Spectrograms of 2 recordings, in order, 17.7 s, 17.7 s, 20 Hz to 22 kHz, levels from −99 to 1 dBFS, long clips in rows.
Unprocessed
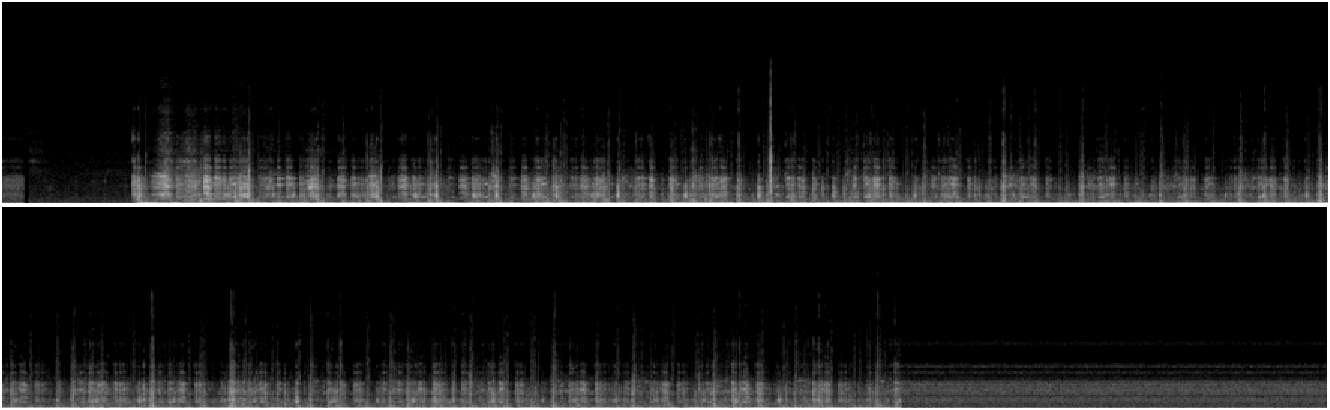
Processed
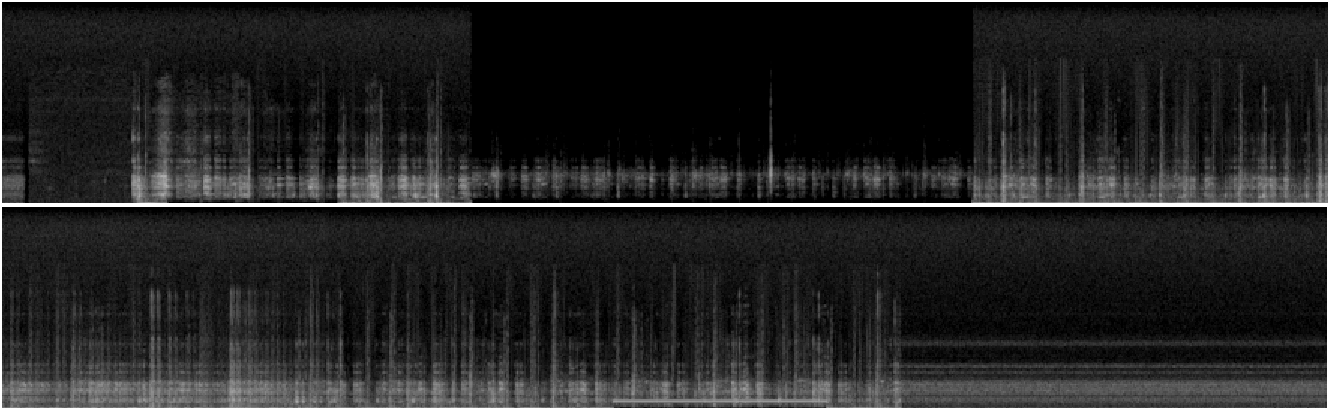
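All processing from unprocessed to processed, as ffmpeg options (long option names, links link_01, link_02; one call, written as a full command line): ffmpeg -i in.wav -filter_complex "[0:a]asettb=1/sr,asplit=3[link_01][link_02][link_03];[link_01]atrim=end=1.104[link_04];[link_02]atrim=start=1.1:end=2.25,asetpts=PTS-STARTPTS,afade=type=in:duration=0.004:curve=qsin,afade=type=out:start_time=1.146:duration=0.004:curve=qsin,highpass=1400,equalizer=frequency=3400:width_type=o:width=2.9:gain=-11.5[link_05];[link_03]atrim=start=2.246[link_06];[link_04][link_05]acrossfade=duration=0.004:curve1=hsin:curve2=qsin[link_07];[link_07][link_06]acrossfade=duration=0.004:curve1=qsin:curve2=hsin,asettb=1/sr,asplit=3[link_08][link_09][link_10];[link_08]atrim=end=3.134[link_11];[link_09]atrim=start=3.13:end=6.48,asetpts=PTS-STARTPTS,afade=type=in:duration=0.004:curve=qsin,afade=type=out:start_time=3.346:duration=0.004:curve=qsin,bandpass=frequency=3300:width_type=q:width=11,aecho=1:1:3.8:0.51,atrim=end_sample=147735[link_12];[link_10]atrim=start=6.476[link_13];[link_11][link_12]acrossfade=duration=0.004:curve1=hsin:curve2=qsin[link_14];[link_14][link_13]acrossfade=duration=0.004:curve1=qsin:curve2=hsin,asettb=1/sr,asplit=3[link_15][link_16][link_17];[link_15]atrim=end=8.784[link_18];[link_16]atrim=start=8.78:end=11.02,asetpts=PTS-STARTPTS,afade=type=in:duration=0.004:curve=qsin,afade=type=out:start_time=2.236:duration=0.004:curve=qsin,asplit=2[link_19][link_20];[link_20]adelay=42,volume=-5dB[link_21];[link_19][link_21]amix=inputs=2:normalize=0,atrim=end_sample=98784,aecho=1:1:117|234|351|468|585:0.355|0.156|0.0687|0.0302|0.0133,atrim=end_sample=98784[link_22];[link_17]atrim=start=11.016[link_23];[link_18][link_22]acrossfade=duration=0.004:curve1=hsin:curve2=qsin[link_24];[link_24][link_23]acrossfade=duration=0.004:curve1=qsin:curve2=hsin,asettb=1/sr,asplit=3[link_25][link_26][link_27];[link_25]atrim=end=12.924[link_28];[link_26]atrim=start=12.92:end=14.35,asetpts=PTS-STARTPTS,afade=type=in:duration=0.004:curve=qsin,afade=type=out:start_time=1.426:duration=0.004:curve=qsin,aeval=exprs='val(0)+0.00891*sin(2*PI*850*n/s)':channel_layout=same,highpass=frequency=410:width=0.5412,highpass=frequency=410:width=1.3066[link_29];[link_27]atrim=start=14.346[link_30];[link_28][link_29]acrossfade=duration=0.004:curve1=hsin:curve2=qsin[link_31];[link_31][link_30]acrossfade=duration=0.004:curve1=qsin:curve2=hsin,highpass=frequency=680:poles=1,aemphasis=mode=production:type=75fm,volume=4dB" out.wav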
